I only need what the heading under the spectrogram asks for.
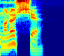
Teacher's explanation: मनुष्य लिखा हुआ है तो नु यह वाला श से तुरंत मिल रहा है। मनुष्य मनुष्य थोड़ा भी लेट नहीं हो रहा है। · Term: ह्रस्वकार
